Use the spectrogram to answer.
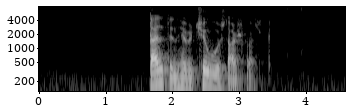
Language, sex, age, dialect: Faroese, male, 15-35, Suðurstreymoy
